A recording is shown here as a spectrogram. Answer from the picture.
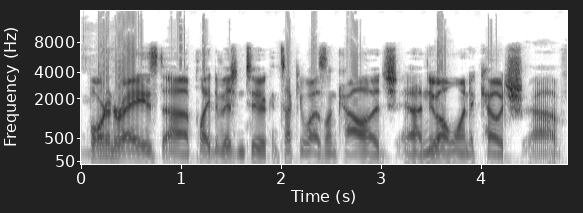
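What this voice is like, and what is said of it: Thick Kentucky accent. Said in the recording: “thick, hick Kentucky accent”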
